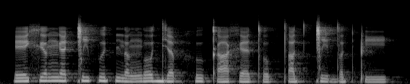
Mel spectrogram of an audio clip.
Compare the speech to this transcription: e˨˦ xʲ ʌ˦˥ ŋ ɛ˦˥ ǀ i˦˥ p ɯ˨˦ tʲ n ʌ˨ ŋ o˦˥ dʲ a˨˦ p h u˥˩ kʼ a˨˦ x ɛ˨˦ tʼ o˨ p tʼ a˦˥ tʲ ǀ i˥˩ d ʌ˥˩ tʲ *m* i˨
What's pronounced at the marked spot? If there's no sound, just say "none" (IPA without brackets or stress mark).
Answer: pʼ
